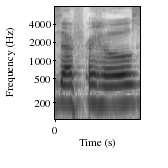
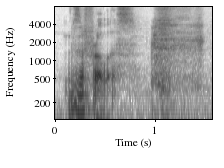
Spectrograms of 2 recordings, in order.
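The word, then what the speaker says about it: Zephyrhills: We sold that at Publix, and I was mispronouncing it all summer. What do you say it was? Zephyrless.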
